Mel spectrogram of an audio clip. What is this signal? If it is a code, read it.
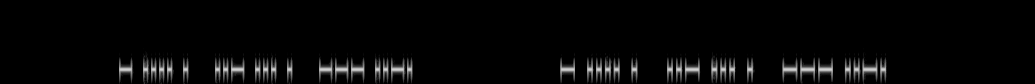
Morse code, heard as a keyed tone, about 30 wpm, 700 Hz. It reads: THE USE OF THE USE OF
